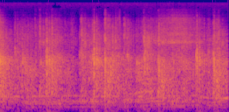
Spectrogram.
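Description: An audience claps their hands to the Lord at a worship service, dense overlapping hand claps forming a continuous bright wash with no single beat standing out, holding an even level throughout without talk.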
